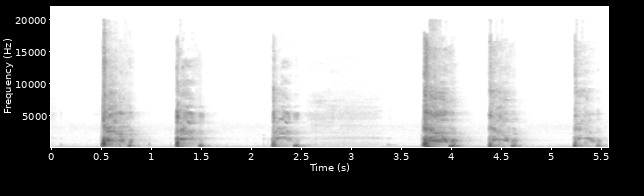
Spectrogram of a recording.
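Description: Six sharp, dry cough bursts in quick succession in a quiet room; repeated coughing.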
